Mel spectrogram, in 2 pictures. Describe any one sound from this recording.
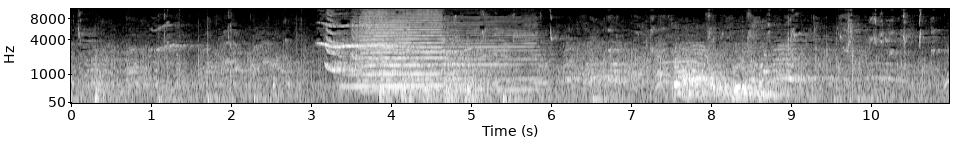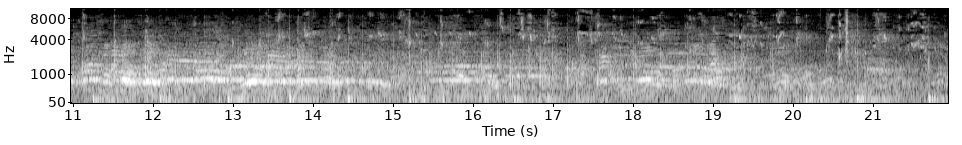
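A large crowd cheers and murmurs in an echoing hall.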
